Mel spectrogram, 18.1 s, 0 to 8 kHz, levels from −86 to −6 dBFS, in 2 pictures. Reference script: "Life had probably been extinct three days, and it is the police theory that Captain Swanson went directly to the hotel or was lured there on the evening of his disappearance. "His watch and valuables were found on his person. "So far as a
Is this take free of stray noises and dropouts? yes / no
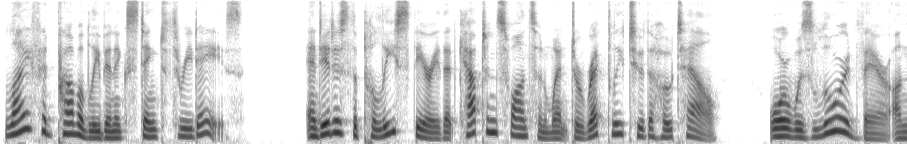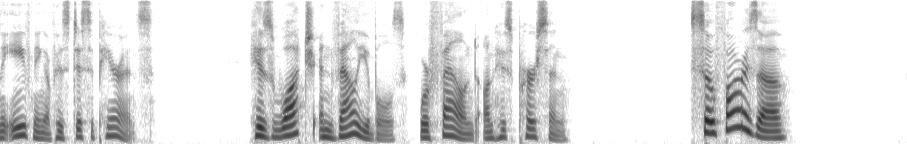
yes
